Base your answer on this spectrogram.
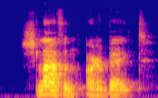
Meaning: slave labour
- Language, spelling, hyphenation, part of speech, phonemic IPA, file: Dutch, slavenarbeid, sla‧ven‧ar‧beid, noun, /ˈslaː.və(n)ˌɑr.bɛi̯t/, Nl-slavenarbeid.ogg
